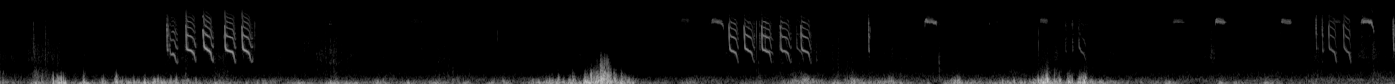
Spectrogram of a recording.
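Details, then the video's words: Dark-eyed juncos feeding during a Minnesota snowfall: quick runs of very high, sharp chips sliding downward in rapid series, plus scattered single high ticks, over a constant low rumble and occasional swelling whooshes. "Chatty Juncos in Snow"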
